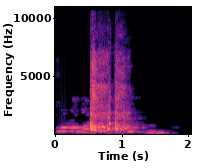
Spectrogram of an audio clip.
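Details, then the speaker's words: 5-year-old girl with cold, cough, runny nose and sore throat, her chest congested on exam; a cough heard during the examination. "इसके parents जो है complaint कर रहे हैं कि इसको गला खराब है, खांसी, देखो ये खांसी भी कर रही है साथ में, ठीक है।"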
